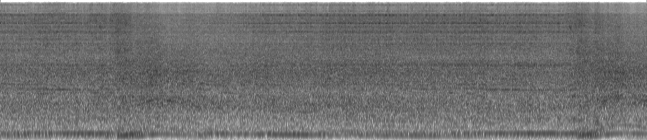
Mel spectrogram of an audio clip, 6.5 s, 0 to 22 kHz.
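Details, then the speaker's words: 1987 Buick Grand National after new fuel injectors, fuel pressure regulator and ECM chip; several throttle blips climb and settle cleanly, smooth even firing with no hesitation, though regulator leaks fuel at seam; normal revving. "Oh yeah, no hesitation there. Running good, real smooth now."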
